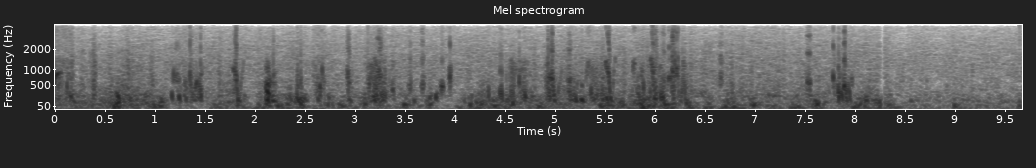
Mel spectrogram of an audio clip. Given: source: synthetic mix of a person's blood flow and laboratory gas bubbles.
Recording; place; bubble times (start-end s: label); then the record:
Doppler ultrasound of blood flow; subclavian vein
0.00-0.24 s: bubbles
1.18-1.55 s: bubbles
1.78-1.93 s: bubbles
2.14-2.28 s: bubbles
2.35-2.75 s: bubbles
2.93-3.01 s: bubbles
3.16-3.44 s: bubbles
3.55-3.60 s: bubbles
3.68-3.74 s: bubbles
3.81-4.02 s: bubbles
4.33-4.40 s: bubbles
4.44-4.81 s: bubbles
4.92-5.10 s: bubbles
5.13-5.64 s: bubbles
5.79-6.38 s: bubbles
7.52-7.60 s: bubbles
7.67-8.02 s: bubbles
From the record:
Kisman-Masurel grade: 232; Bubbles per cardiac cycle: several, 3 to 8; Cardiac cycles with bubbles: 50 to 99%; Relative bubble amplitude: moderate (0.250 to 0.450); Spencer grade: 3 (all of the cardiac periods contain showers or single bubble signals, but not dominating or overriding the cardiac motion signals); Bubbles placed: anywhere in the cardiac cycle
